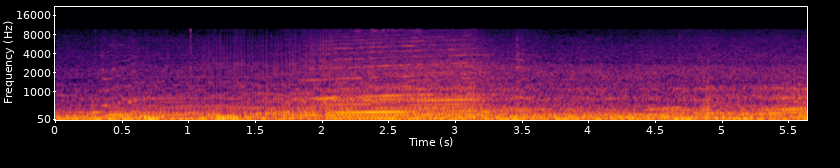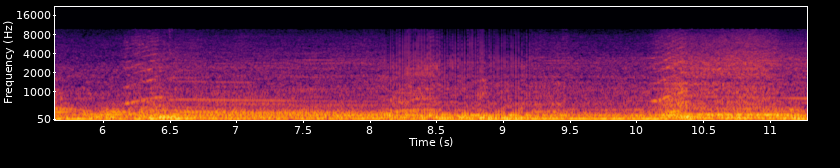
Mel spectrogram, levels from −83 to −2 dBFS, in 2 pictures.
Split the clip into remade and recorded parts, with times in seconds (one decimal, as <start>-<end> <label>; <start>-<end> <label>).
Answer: 0.0-1.1 recorded; 1.1-2.1 remade; 2.1-8.1 recorded; 8.1-9.2 remade; 9.2-11.3 recorded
